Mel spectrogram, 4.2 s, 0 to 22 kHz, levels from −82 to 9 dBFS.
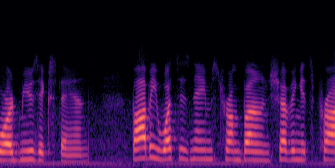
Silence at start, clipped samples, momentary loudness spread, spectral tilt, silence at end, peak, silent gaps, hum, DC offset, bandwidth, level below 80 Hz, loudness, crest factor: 0 s; under 0.1%; 14 LU; -7 dB/octave; 0 s; -6 dBFS; none; none; under 0.1%; 6 kHz; -62 dBFS; -24 LUFS; 18 dB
